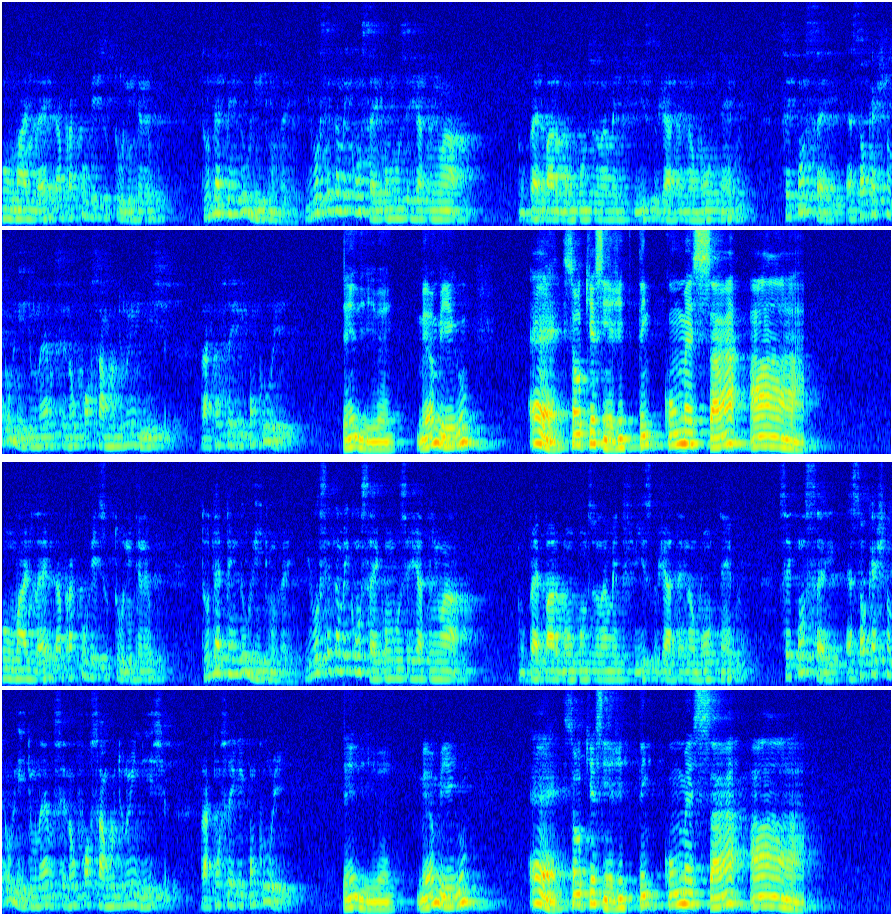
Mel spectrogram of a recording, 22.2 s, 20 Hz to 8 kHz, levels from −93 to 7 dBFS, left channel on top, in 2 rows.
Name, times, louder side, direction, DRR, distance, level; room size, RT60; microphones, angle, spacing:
voice 1, 0.0-1.9 2.5-5.8 6.4-9.2 9.7-13.2 13.6-14.7, right 1 dB, 70° right, 6.2 m, -41 dB
voice 2, 15.4-16.0 16.3-17.1 17.7-21.2, left 3 dB, 50° left, 1.0 m, -28 dB
23.0 x 22.0 x 8.0 m
head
